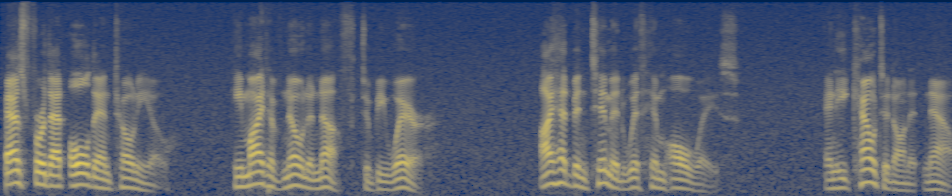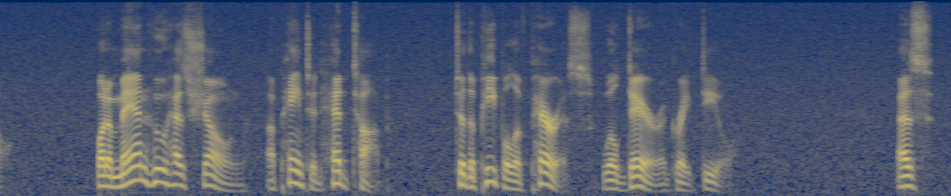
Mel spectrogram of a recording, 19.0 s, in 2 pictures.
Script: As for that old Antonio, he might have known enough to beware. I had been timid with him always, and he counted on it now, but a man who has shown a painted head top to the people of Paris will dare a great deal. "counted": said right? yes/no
yes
